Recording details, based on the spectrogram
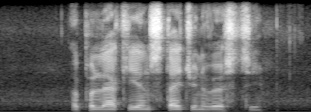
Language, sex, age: English, male, 19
